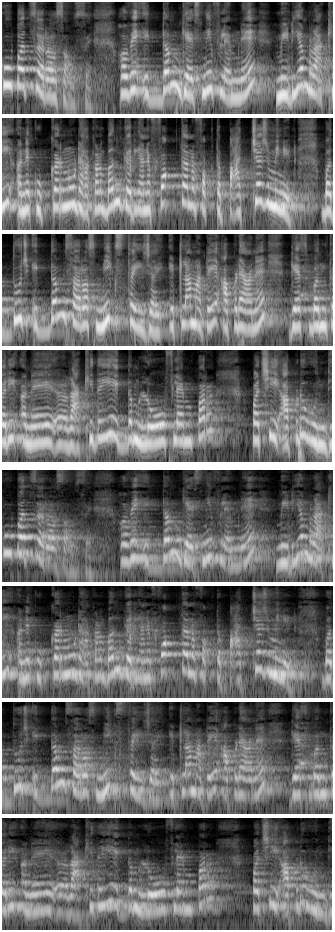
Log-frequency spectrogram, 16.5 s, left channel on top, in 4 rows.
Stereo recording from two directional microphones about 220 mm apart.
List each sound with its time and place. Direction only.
1.5 s a woman's voice: 50° left (ahead or behind)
